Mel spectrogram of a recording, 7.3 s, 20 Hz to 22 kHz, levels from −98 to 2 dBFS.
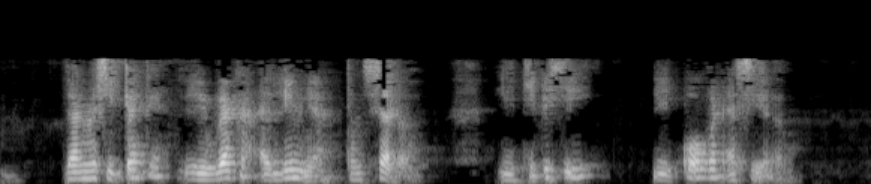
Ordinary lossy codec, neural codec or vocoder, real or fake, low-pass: MP3, 24 kbps; codec, 16 kHz in and 24 kHz out, 0.6 kbps, FireRedTTS-2 codec; fake; 7.2 kHz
